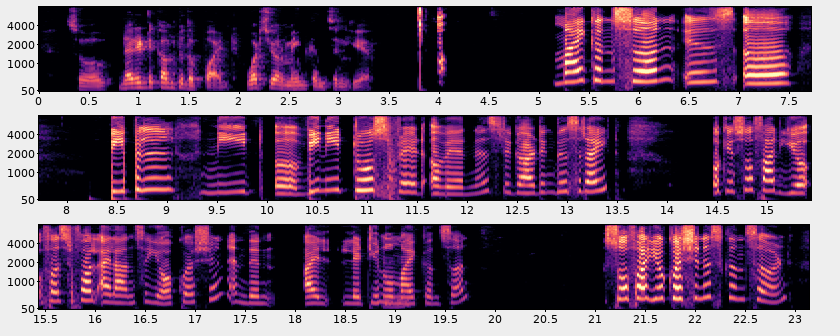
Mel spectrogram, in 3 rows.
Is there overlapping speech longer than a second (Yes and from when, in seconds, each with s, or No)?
No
